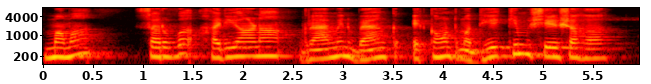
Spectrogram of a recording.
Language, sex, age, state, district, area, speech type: Sanskrit, female, 30-45, Kerala, Ernakulam, urban, read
